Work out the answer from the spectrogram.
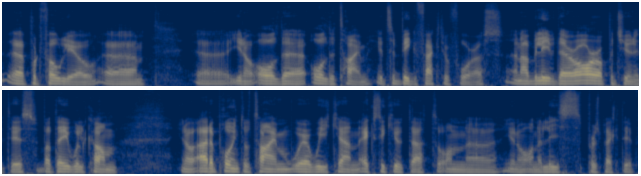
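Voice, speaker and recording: A man speaking as a company executive on an earnings call, halting often with fillers and repeated words. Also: mid-range voice, vocal fry, no room sound.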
